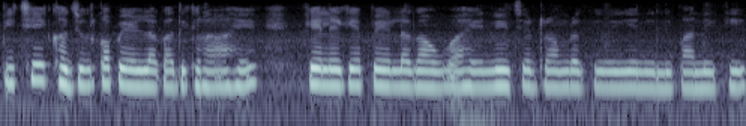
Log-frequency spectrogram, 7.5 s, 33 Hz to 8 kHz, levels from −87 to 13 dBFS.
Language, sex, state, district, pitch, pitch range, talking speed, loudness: Hindi, female, Madhya Pradesh, Dhar, 185 Hz, 180-200 Hz, 175 wpm, -16 LUFS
